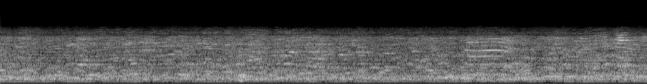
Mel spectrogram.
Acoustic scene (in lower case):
park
